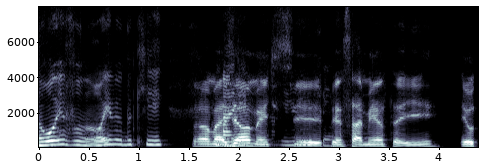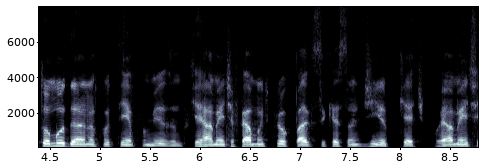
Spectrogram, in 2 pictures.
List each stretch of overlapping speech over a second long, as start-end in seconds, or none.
1.7-3.0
